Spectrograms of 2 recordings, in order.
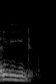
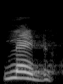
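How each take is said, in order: First: "lead" with a long ee; lead as in leader. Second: "Lead" with a short e, like "led"; pencil lead. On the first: Teacher sorting out the leader meaning, "lead" said as leed. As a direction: say "lead" to rhyme with need. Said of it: "leader वाला". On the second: Teacher asking about the pencil word, "Lead" said as led. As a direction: say "Lead" to rhyme with bed. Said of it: "pencil में जो use होता है". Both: Shown as a demonstration.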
